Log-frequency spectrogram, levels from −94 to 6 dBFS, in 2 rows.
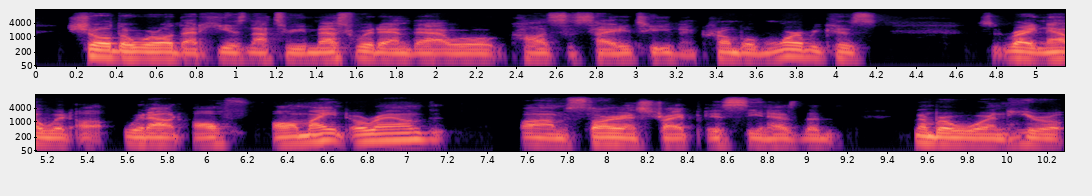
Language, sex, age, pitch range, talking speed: English, male, 30-49, 100-125 Hz, 235 wpm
